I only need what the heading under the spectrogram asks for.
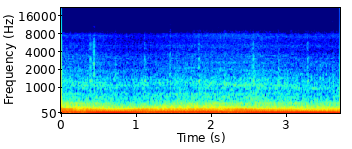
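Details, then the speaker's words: Pontiac GTO with twin-disc clutch under light throttle after a new differential mount: steady deep rumble, no clunks or knocks between gears; shifts smoother, power delivery more instant with less driveline slop. "It shifts a little bit smoother, and like the power delivery is a little bit more instant, because there was like, you know, there's always been a little bit of slop in the driveline, but yeah, it feels different."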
